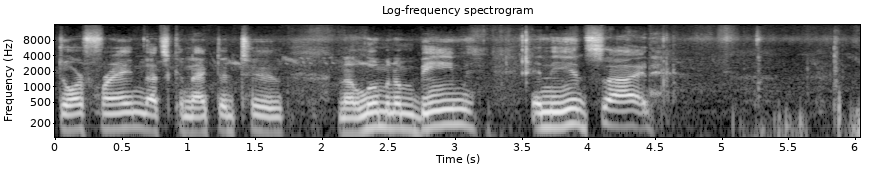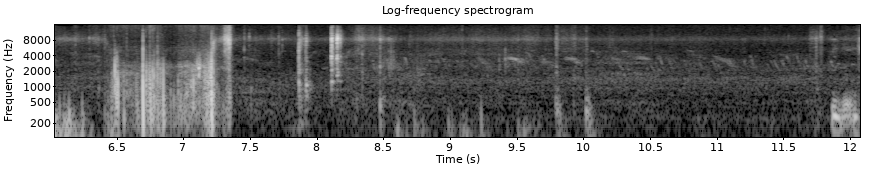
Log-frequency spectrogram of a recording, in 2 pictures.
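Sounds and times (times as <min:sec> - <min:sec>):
handling clicks and knocks: 0:04.5 - 0:08.6.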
